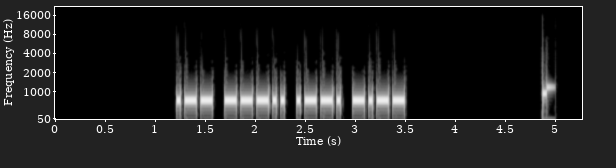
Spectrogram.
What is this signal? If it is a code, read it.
Morse code, heard as a keyed tone, about 30 wpm, 700 Hz. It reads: W8PY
